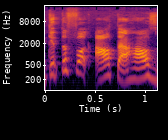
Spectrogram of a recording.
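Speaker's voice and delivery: normal talking voice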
